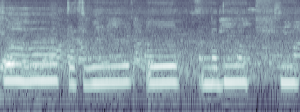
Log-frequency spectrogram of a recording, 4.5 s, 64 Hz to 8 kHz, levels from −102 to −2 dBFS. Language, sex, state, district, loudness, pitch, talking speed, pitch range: Hindi, female, Madhya Pradesh, Umaria, -17 LUFS, 235 Hz, 65 wpm, 230-250 Hz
